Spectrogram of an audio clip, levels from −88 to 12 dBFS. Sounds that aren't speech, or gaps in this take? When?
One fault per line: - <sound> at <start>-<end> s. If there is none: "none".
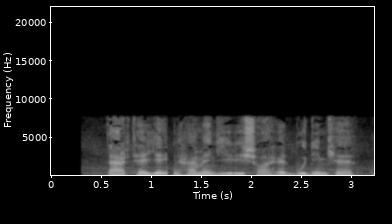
- dropout at 1.2-1.2 s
